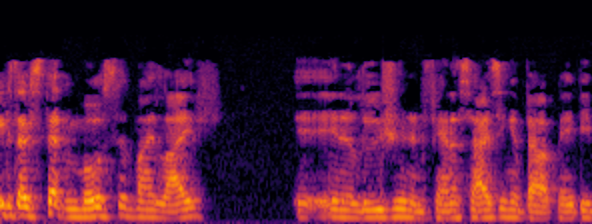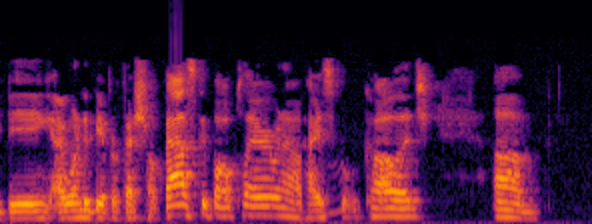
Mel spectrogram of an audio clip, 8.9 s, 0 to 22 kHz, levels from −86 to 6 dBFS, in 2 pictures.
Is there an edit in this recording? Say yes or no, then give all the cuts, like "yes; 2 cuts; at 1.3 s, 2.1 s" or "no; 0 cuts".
yes; 1 cut; at 6.7 s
